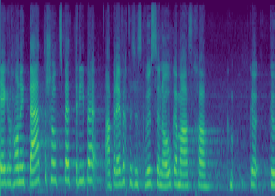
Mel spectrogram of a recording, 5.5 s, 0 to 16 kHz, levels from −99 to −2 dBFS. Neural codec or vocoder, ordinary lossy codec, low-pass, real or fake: none; none; 14.4 kHz; real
